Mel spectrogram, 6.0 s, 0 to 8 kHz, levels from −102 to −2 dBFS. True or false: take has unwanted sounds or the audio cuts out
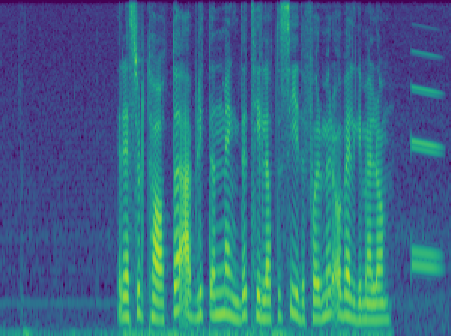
true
